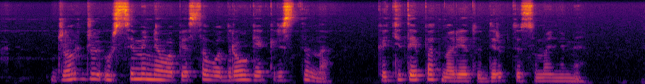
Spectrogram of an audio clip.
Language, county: Lithuanian, Marijampolė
